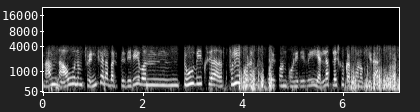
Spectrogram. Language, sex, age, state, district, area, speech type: Kannada, female, 18-30, Karnataka, Kodagu, rural, conversation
